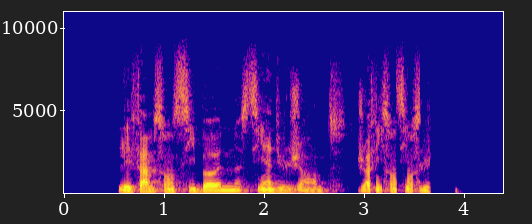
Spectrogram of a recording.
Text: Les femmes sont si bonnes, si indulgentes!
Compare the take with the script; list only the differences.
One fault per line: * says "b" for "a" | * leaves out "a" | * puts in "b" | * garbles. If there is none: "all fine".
* garbles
